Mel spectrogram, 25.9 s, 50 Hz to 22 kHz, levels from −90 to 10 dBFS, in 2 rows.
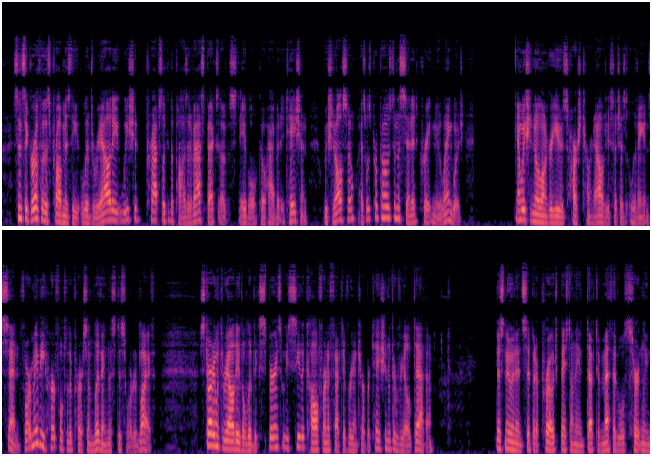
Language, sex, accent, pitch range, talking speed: English, male, American, 115-155 Hz, 210 wpm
